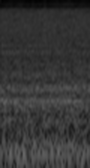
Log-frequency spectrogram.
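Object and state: Nothing is struck.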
